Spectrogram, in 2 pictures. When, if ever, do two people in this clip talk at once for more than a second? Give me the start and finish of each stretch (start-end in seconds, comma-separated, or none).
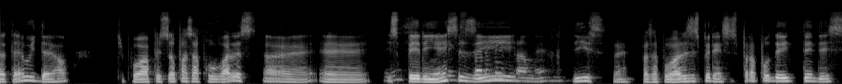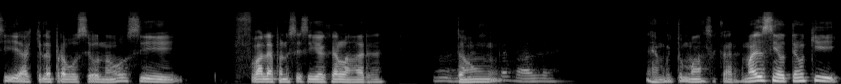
3.8-5.2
